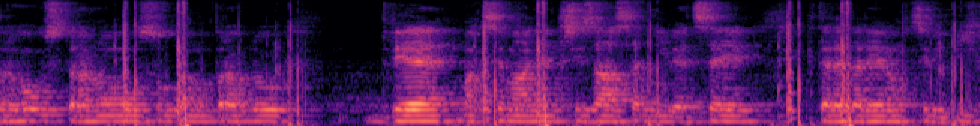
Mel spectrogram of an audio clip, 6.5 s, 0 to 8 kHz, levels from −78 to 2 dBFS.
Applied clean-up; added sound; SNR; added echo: none; Telephone; 7 dB; reverberation time 0.5 s.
